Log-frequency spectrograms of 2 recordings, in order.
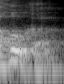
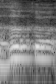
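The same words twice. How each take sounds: First: Hookah with the long oo of "who"; alternative pronunciation. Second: Hookah with the short oo of "book"; pronunciation query. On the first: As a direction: say "hookah" as HOO-kuh, long vowel. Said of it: "I think it's hookah". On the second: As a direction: say "hookah" as HUUK-uh, short vowel. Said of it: "Is it hookah or hookah". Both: Shown as a demonstration.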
